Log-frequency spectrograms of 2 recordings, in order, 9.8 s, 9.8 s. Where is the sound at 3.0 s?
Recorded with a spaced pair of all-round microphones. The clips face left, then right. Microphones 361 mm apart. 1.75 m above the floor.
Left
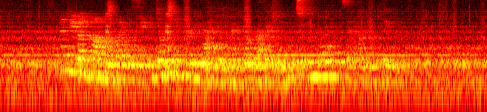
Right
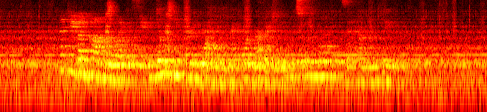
75° right (ahead or behind), 1.5 m.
